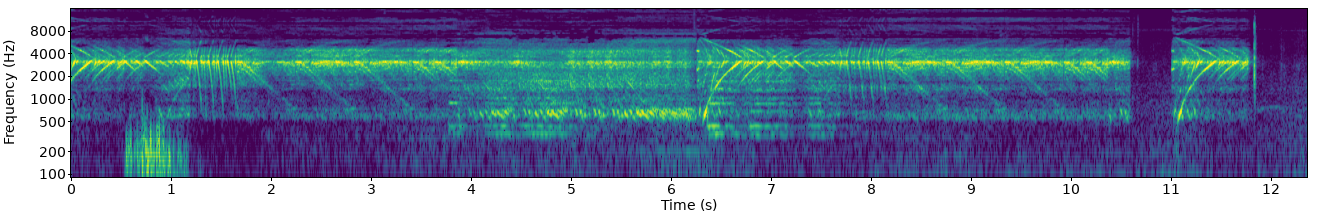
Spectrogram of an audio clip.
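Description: Electronic sound effects from a battery-operated pink plastic toy space gun's small speaker: repeated laser-like sweeps in pitch over a steady shrill tone. The sound breaks off briefly about a second before the end, then starts again.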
